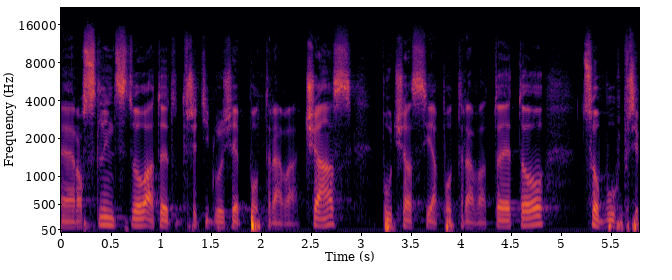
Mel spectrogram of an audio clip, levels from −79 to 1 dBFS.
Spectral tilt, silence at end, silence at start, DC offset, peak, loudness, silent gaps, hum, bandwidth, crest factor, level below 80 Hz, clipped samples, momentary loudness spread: -3 dB/octave; 0 s; 0 s; under 0.1%; -10 dBFS; -30 LUFS; none; none; 17.5 kHz; 20 dB; -50 dBFS; under 0.1%; 10 LU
